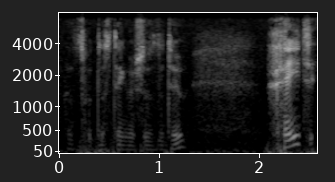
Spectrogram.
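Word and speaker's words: Het: what distinguishes the two hate is the sound or something like the sound in bach or in law is that german or scottish sound hate after hate we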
